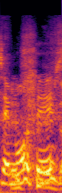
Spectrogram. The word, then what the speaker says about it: emotes: Es que mis emotes, esatto. – Perdona, pero en español se dice emotes, ¿vale? Así que no te burles de mi pronunciación.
